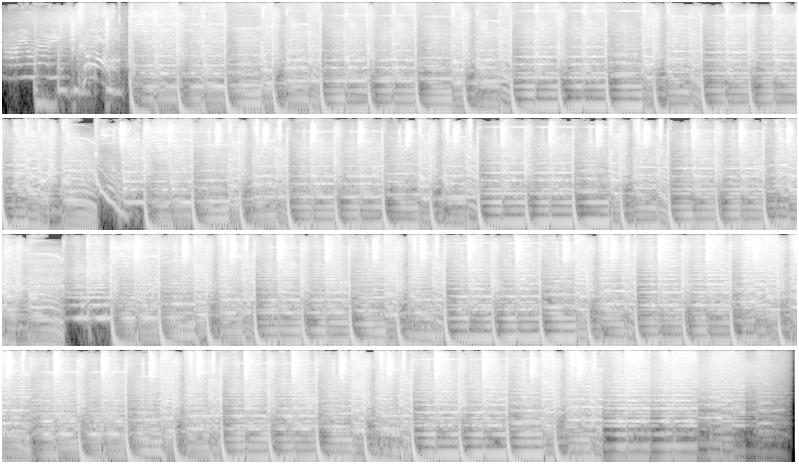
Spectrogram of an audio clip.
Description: громкие
мощные
энергичные
progressive house
Стиль: future house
